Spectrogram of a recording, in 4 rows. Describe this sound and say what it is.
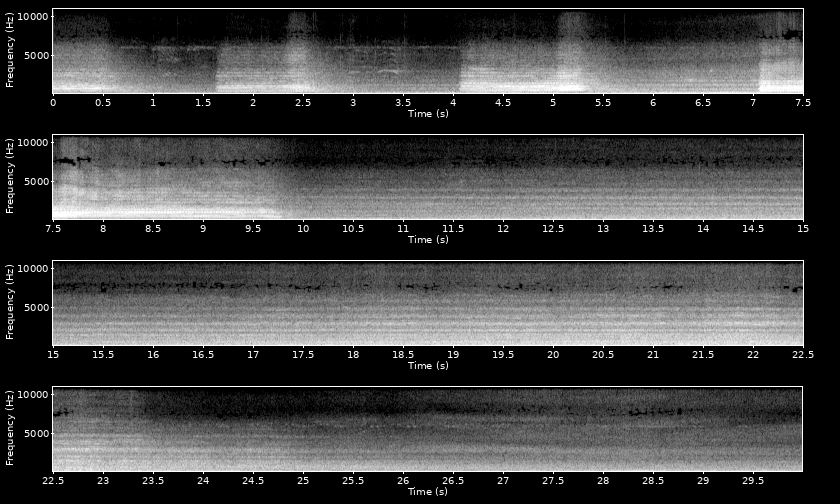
Sound effects > Vehicles
Train Sound 2025/12/01
Train sound, recorded 2025/12/01 on an iPhone 12 Mini I didn't catch the approach. One of these days I might try to go out there and wait with my mic ready to get a full recording, it's such a cool haunting urban sound
honk, horn, train, railroad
